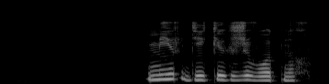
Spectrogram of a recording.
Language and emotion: Russian, neutral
